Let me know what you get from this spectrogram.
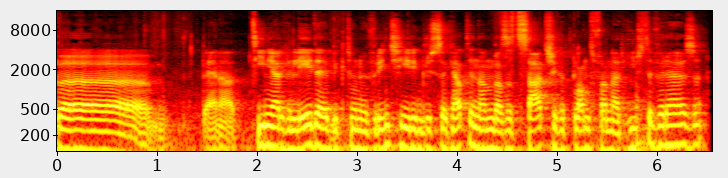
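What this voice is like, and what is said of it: Antwerp Flemish accent. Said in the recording (Dutch): “mijn Antwerps accent, dat, dat, dat zal altijd wel...”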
